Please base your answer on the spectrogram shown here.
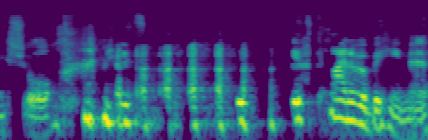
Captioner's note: both laughing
